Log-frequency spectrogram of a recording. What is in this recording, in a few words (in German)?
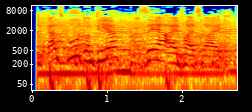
Frau; Rescue Me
